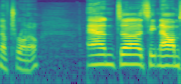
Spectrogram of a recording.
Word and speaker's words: Toronto: So apparently intervocalic flapping happens mostly in North America with certain words, and essentially it's the consonants T and D sometimes get muddled or get replaced with one another. So in, for instance, Toronto, you have the T getting muddled out, and it's still there,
